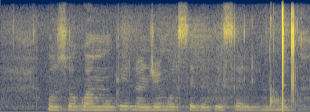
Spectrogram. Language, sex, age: Zulu, female, 22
